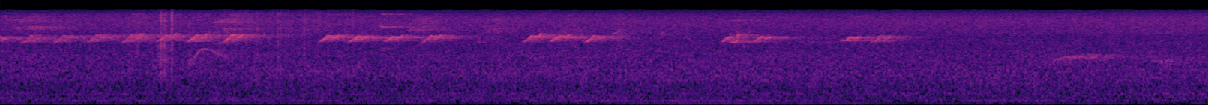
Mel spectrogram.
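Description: A bird singing: five bursts of quick, high, evenly spaced chirps, each burst shorter than the one before, with a faint lower call near the end.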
